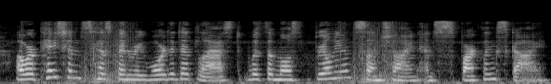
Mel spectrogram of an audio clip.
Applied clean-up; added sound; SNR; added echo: none; Insect; 16 dB; reverberation time 0.4 s.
